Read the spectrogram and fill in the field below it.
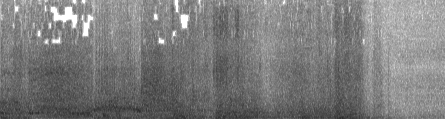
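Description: Tyres skid on snow.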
